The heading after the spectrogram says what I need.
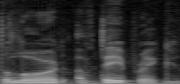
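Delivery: ordinary delivery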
